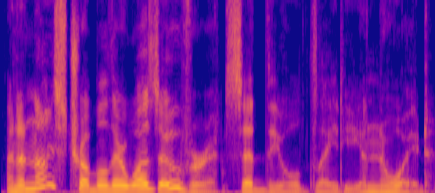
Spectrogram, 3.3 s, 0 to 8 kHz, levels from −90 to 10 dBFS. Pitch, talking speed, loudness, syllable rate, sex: 135 Hz, 240 wpm, -16 LUFS, 5.8 syllables/s, male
